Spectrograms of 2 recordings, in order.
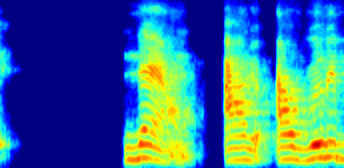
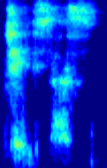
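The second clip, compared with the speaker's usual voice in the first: ordinary talk, nothing marked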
